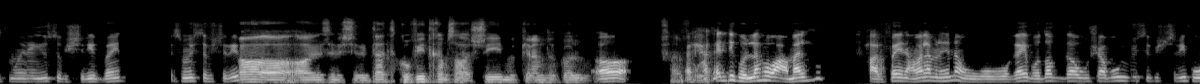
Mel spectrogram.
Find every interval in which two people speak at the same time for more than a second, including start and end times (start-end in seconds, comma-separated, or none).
none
